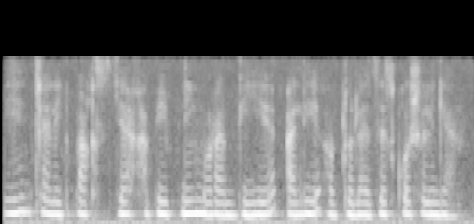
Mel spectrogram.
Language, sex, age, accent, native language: Uzbek, female, 18-24, Toshkent shahri, Uzbek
